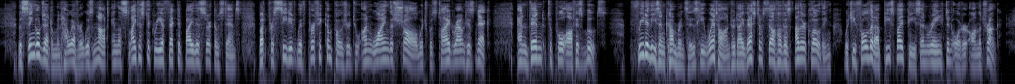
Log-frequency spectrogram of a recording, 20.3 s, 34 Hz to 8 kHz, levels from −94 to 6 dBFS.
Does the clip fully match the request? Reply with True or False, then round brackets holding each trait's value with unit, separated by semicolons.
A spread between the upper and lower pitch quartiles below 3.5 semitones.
False (4.6 semitones)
